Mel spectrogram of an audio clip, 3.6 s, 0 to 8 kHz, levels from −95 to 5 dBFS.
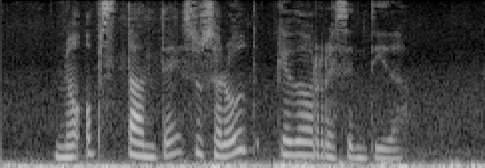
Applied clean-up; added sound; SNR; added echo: none; Wind; -4 dB; none.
